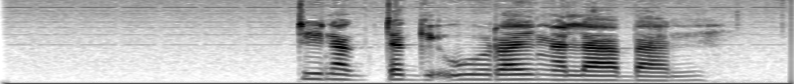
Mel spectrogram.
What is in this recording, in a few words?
Ilocano; most awaited fight - tinag-tagiuray nga laban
